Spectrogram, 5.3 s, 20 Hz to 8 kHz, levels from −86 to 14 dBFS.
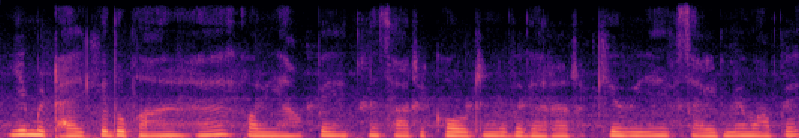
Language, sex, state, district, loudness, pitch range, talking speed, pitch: Hindi, female, Punjab, Pathankot, -17 LUFS, 200-220 Hz, 245 wpm, 210 Hz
